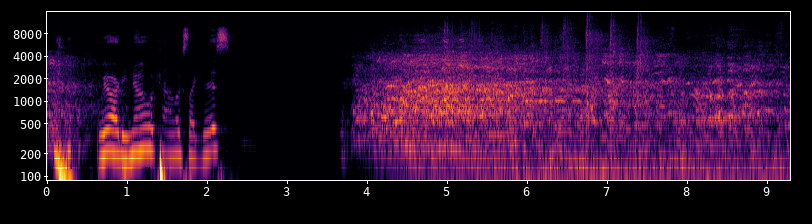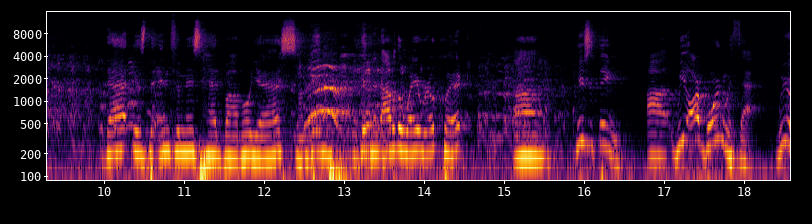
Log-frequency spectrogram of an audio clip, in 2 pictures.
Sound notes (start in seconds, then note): 3.7 audience laughing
